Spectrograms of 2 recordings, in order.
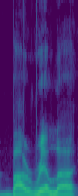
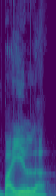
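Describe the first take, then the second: First: It is said with a plain American accent. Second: It is said with an Italian-style accent. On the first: The speaker calls it wrong. "It's not Barilla" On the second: The speaker calls it right. "That was a nice Italian accent"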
